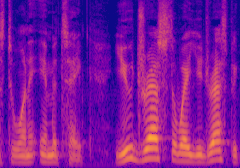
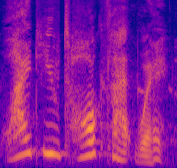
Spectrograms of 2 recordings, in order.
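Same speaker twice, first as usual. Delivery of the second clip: put-on slow, high little girl's question; laughing child's voice; 10 semitones higher, slower than usual. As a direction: ask like a puzzled toddler.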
